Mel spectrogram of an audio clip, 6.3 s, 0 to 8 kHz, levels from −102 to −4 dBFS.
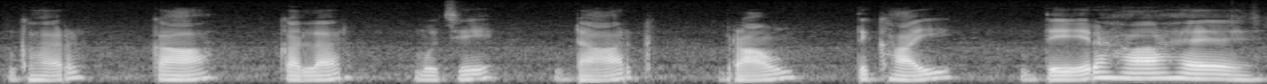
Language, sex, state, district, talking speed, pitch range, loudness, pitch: Hindi, male, Madhya Pradesh, Katni, 95 wpm, 105-150 Hz, -18 LUFS, 125 Hz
